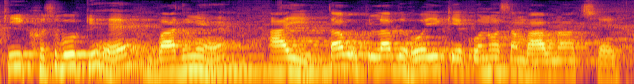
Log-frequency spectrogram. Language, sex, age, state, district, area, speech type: Maithili, male, 18-30, Bihar, Saharsa, rural, read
